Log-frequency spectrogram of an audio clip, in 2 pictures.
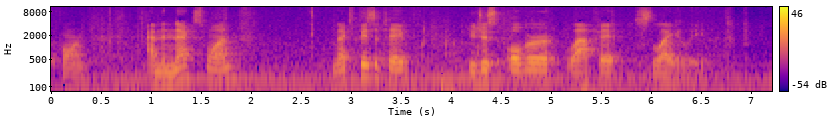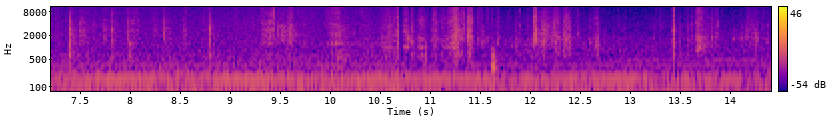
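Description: Plastic parts click and rub softly as they are pressed together.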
